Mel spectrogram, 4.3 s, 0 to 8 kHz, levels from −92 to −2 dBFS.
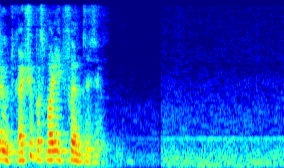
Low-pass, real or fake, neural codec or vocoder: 7.2 kHz; real; none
